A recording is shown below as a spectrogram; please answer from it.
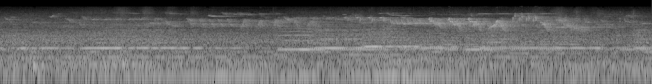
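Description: Soft background score: a held, sustained note that shifts down slightly about three seconds in and back up later, with birds chirping faintly over it.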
